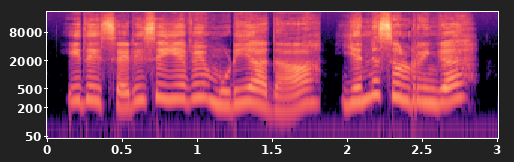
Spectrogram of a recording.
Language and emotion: Tamil, sad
